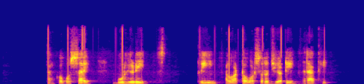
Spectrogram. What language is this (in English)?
Odia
